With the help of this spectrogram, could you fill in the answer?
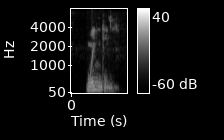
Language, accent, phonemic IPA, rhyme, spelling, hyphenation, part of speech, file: English, Southern England, /ˈwɪndɪŋ/, -ɪndɪŋ, winding, wind‧ing, noun / adjective / verb, LL-Q1860 (eng)-winding.wav
- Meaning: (noun) gerund of wind: The act of winnowing (“subjecting food grain to a current of air to separate the grain from the chaff”)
